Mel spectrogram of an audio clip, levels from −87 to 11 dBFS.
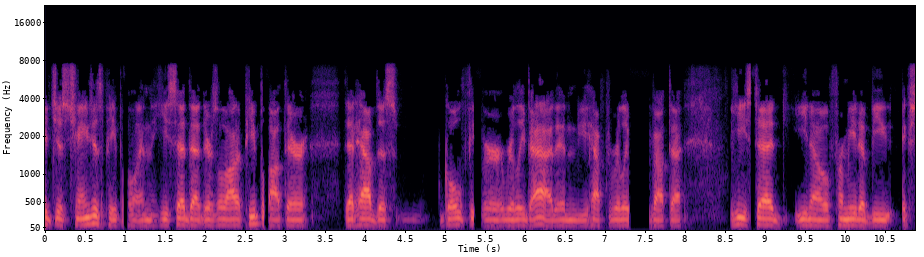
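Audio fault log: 0.97–1.13, 2.73–2.88 (after "there's a lot of"), 5.36–5.60, 7.30–7.59 (after "you have to really"), 8.81–8.90 s (before "you know"): lost AMR speech frames. The AMR-WB decoder repeats the last good pitch and vocal-tract settings at falling gain, so the sound smears, then fades. On a spectrogram the harmonics stretch flat; on the waveform the envelope tapers. The longest gap, at 7.30 s, lasts 0.26 s and nearly reaches silence.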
